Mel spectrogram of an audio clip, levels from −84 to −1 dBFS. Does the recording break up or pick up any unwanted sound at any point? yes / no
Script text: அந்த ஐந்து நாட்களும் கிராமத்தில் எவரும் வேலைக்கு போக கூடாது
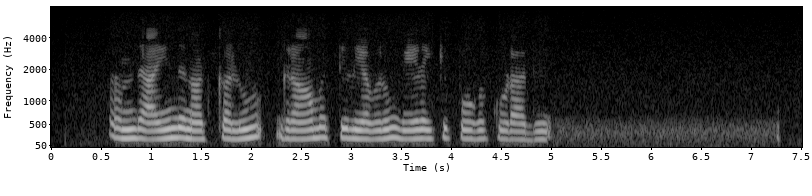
no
